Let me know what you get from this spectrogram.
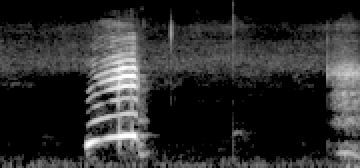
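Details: Young village kitten (kucing kampung) giving a short, clear, rising-then-falling mew, followed by a fainter second mew about a second and a half later, with Indonesian speech nearby.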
